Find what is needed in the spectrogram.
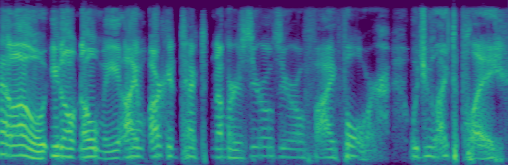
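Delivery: put-on loose, light hint of a Russian accent. Imagining a playground architect in the style of Saw: vague Russian Watto voice. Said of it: "vague Russian Watto".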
